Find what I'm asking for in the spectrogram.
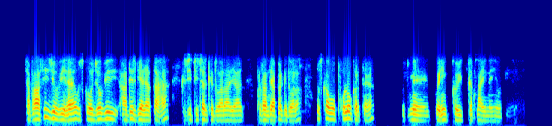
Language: Hindi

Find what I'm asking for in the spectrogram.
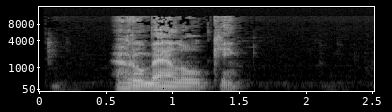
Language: Slovak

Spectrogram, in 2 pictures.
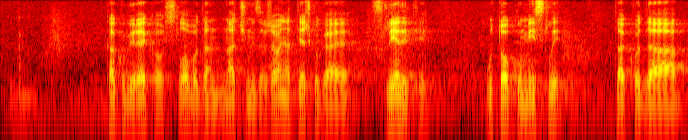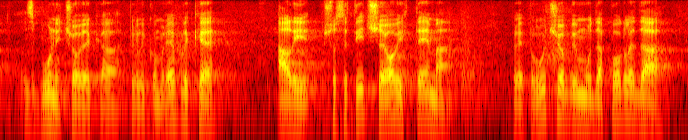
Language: Croatian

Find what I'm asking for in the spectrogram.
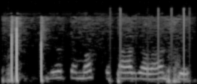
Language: Pashto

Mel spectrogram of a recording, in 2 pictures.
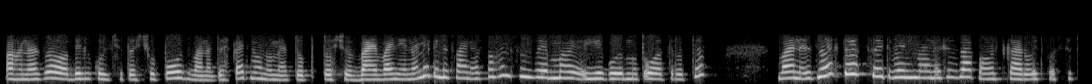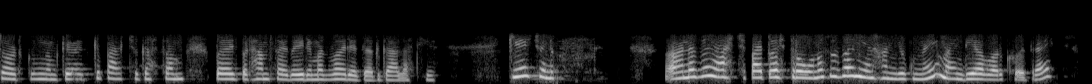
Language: Kashmiri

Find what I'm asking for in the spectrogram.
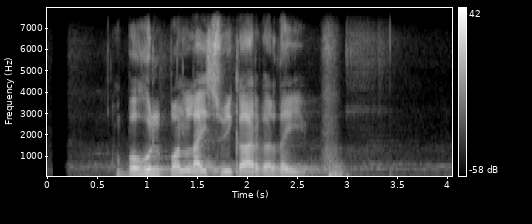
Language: Nepali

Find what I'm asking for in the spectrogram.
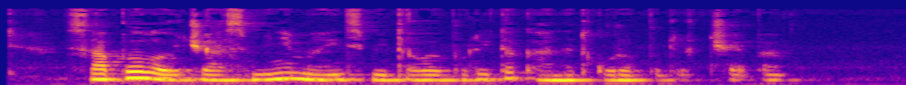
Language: Georgian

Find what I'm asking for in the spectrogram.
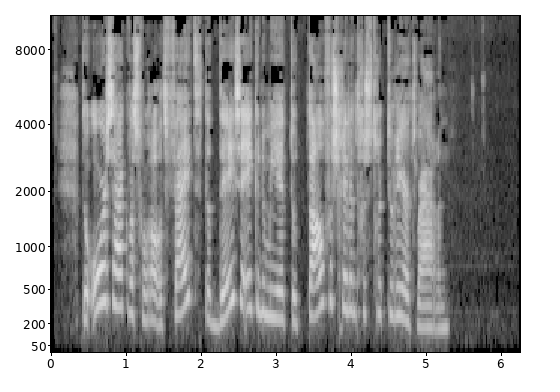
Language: Dutch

